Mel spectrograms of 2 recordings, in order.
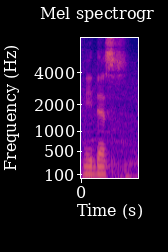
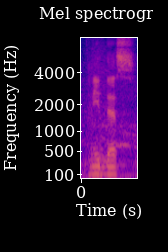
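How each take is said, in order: Both takes have the same delivery.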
